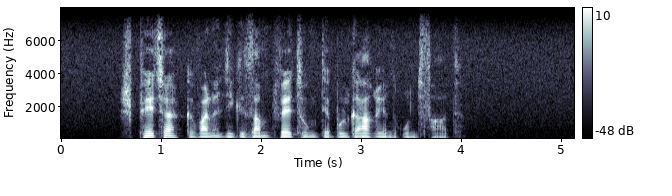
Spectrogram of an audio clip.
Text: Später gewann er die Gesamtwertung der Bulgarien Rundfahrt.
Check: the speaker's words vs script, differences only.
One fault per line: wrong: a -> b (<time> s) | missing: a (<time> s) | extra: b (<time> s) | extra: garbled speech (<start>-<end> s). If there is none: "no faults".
no faults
